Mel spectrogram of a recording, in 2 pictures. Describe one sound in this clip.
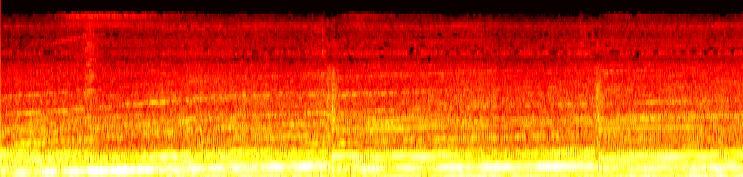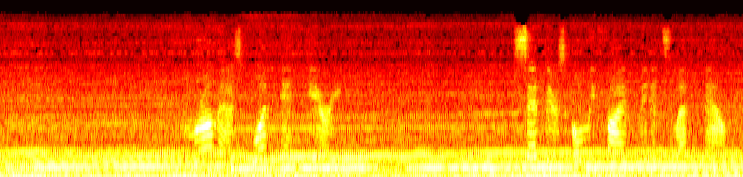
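A racing car engine roars and climbs in pitch as it accelerates.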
